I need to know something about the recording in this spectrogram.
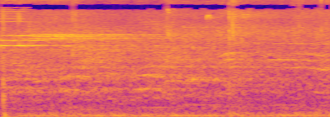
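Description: Volleyball-hall ambience: scattered volleyball hits and bounces among background voices, over a steady low hum, with a short high squeak near the start.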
